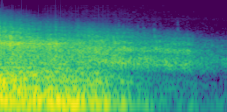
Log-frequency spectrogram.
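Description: A booming, crashing sound effect, noisy from deep to high, dying away steadily over about two seconds into silence.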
